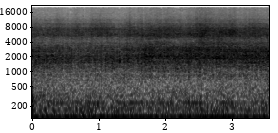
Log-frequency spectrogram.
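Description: Sausages sizzle steadily in a hot pan being flipped over, a constant close frying hiss with no talk.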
